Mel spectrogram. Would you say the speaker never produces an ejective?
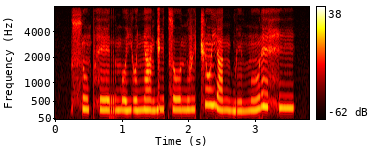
yes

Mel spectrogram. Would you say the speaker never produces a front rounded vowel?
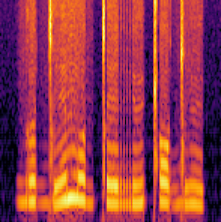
no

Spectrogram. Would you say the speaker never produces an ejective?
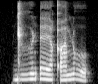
no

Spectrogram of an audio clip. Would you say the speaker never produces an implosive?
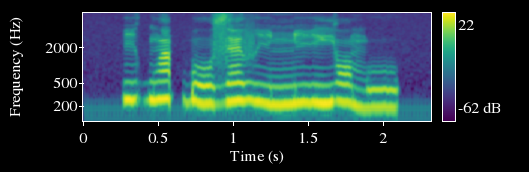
no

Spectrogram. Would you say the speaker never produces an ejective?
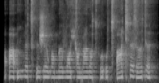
no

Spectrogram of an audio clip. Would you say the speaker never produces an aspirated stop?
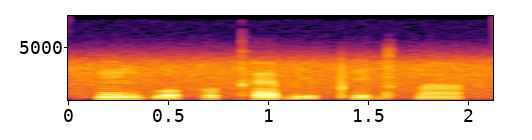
no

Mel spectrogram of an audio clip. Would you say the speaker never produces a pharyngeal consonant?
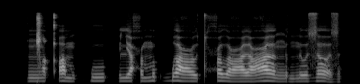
no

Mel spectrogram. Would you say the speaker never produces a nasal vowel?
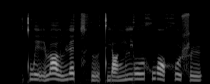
yes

